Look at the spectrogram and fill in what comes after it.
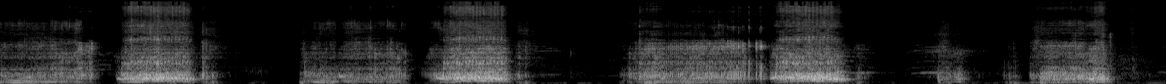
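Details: Female patient just after a generalized tonic-clonic (grand mal) seizure, face turning blue, turned onto her side, colour slowly returning: loud, harsh, snoring-like stertorous breaths with grunting, about 19 a minute, separated by pauses.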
